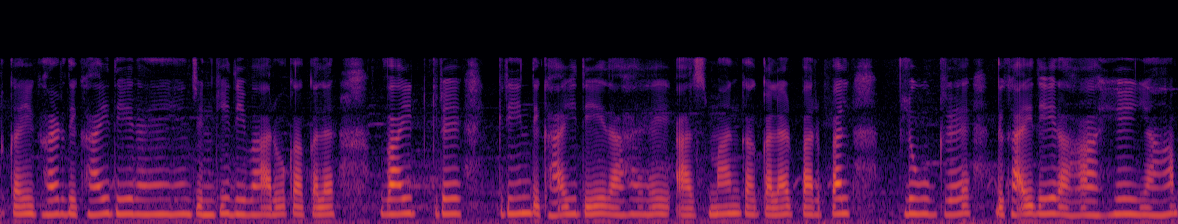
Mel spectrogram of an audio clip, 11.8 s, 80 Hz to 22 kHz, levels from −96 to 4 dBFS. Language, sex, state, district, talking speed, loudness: Hindi, female, Bihar, Bhagalpur, 150 wpm, -41 LUFS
